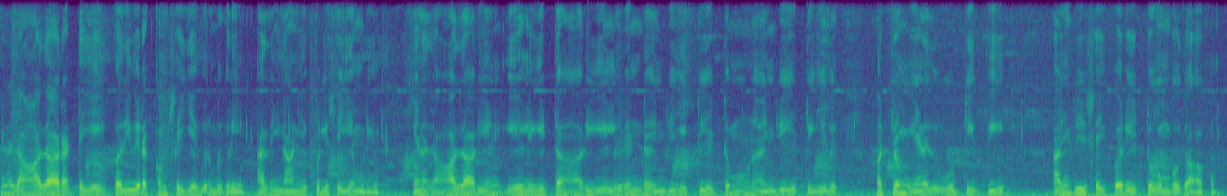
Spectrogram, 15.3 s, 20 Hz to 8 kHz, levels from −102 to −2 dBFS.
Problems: none marked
